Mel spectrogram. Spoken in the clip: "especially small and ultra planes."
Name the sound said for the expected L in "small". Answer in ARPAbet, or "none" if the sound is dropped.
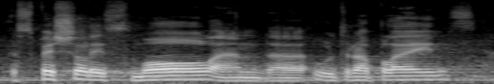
L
